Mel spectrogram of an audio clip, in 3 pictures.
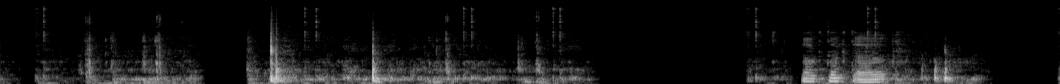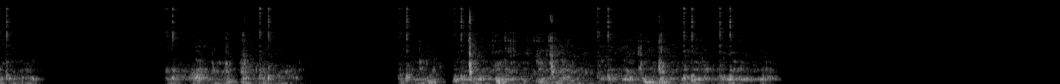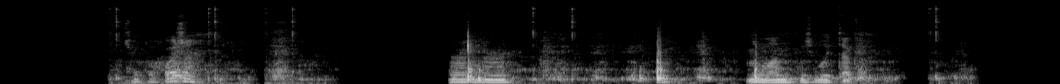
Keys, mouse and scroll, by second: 0.3 alt+shift+click, 1.3 shift+e, 4.2 ctrl+Tab, 4.5 click, 5.1 ctrl+Tab, 7.4 click, 12.8 ctrl+Tab, 14.5 click, 15.0 shift+click, 15.9 shift+e, 17.0 ctrl+Tab, 17.7 click, 18.7-19.5 scroll down 4, 19.5 scroll down 1, 19.7-22.8 scroll up 1.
